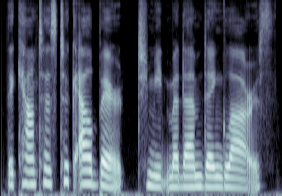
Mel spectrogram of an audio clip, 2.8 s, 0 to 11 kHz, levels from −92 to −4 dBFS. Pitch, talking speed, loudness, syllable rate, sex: 185 Hz, 170 wpm, -18 LUFS, 5.2 syllables/s, female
